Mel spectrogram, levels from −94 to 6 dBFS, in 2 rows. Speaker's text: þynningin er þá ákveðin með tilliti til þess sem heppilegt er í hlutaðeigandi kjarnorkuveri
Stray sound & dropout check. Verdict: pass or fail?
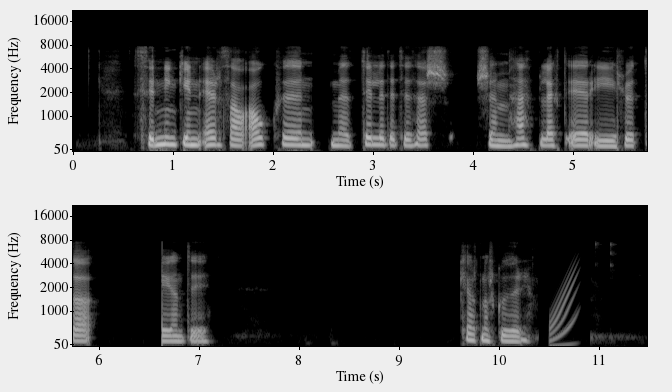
fail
